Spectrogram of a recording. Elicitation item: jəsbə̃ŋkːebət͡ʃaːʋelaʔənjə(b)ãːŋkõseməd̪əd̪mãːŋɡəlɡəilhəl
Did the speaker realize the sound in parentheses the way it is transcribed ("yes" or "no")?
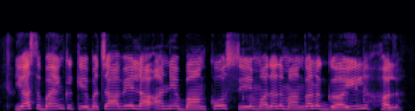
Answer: yes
